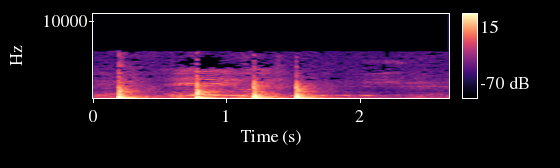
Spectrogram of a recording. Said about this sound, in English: Then he knocked on the door.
